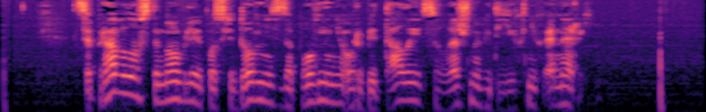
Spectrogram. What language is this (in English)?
Ukrainian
